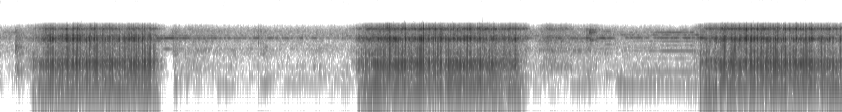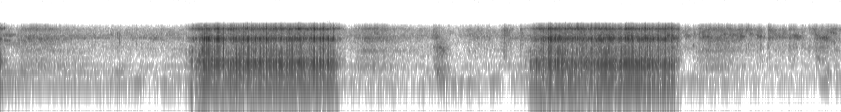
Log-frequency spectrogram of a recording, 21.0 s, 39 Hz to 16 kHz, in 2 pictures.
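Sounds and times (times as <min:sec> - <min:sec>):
very loud snoring: 0:00.4 - 0:02.1, 0:04.4 - 0:06.6, 0:08.7 - 0:10.6, 0:12.9 - 0:14.8, 0:17.2 - 0:19.0.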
